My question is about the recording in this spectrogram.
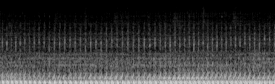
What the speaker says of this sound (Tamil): வண்டி அப்படியே திணறிட்டு தான் ஏறும்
